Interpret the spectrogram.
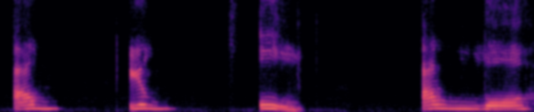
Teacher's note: ujung lidah dari arah permukaan atasnya bertemu dengan ujung gigi seri atas. Pangkal lidahnya terangkat. Sehingga untuk huruf ini dibaca tebal. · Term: huruf Dho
